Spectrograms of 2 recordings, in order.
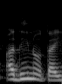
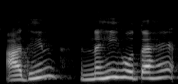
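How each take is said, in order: First: Said in the usual way. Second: नहीं lifted and slowed in "आधीन नहीं होता है"; teacher to students, stressing नहीं in "आधीन नहीं होता है". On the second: Shown as a demonstration. Teacher correcting a spelling, slow rising नहीं.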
